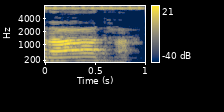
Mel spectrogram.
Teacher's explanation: तो हमको पहला स्वर खींचना पड़ेगा। यही दीर्घ है। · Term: प्लुत स्वर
